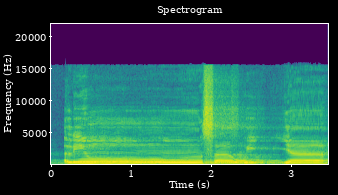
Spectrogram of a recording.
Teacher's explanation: Layalin ada kasrah tanwin, kasrotain yang bertemu sin, namanya bacaan ikhfa hakiki, kita samarkan 3 harokat. Lin sawiyya, sawi masuk pada huruf ya yang bertasdid tanpa ditekan lama-lama, hanya masuk sawiyya.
